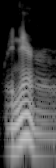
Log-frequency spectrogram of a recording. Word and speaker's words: Rhaenyra: I always get confused on how to pronounce it. Rhaenyra, right?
